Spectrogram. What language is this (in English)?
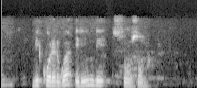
Kinyarwanda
